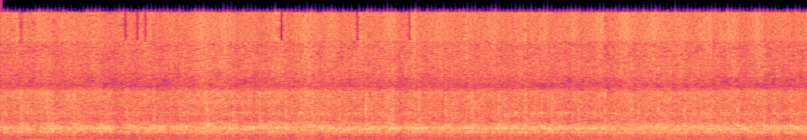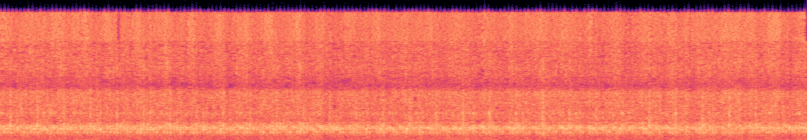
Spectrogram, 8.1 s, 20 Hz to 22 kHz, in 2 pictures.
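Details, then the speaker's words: 1995 Georgie Boy Swinger 32ft American diesel motorhome at idle: even, steady diesel clatter with no hunting or misfire, sounds healthy; still needs a test drive to confirm it runs right, fuel sender needs sorting. "So again, it's just got to go for a test drive to make sure that it's running right, but it should be."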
